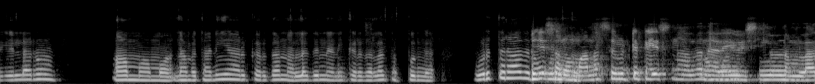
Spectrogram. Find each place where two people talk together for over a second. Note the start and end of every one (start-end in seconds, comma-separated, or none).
none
